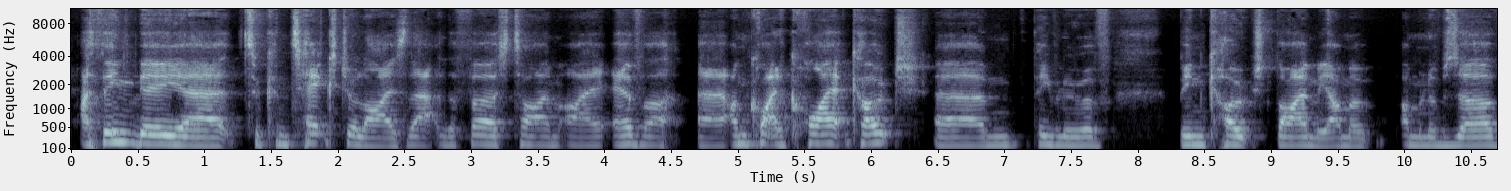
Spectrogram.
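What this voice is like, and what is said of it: Speaks with a noticeable accent. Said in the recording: “I hope you don't mind my accent too much. ... We love the accents.”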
